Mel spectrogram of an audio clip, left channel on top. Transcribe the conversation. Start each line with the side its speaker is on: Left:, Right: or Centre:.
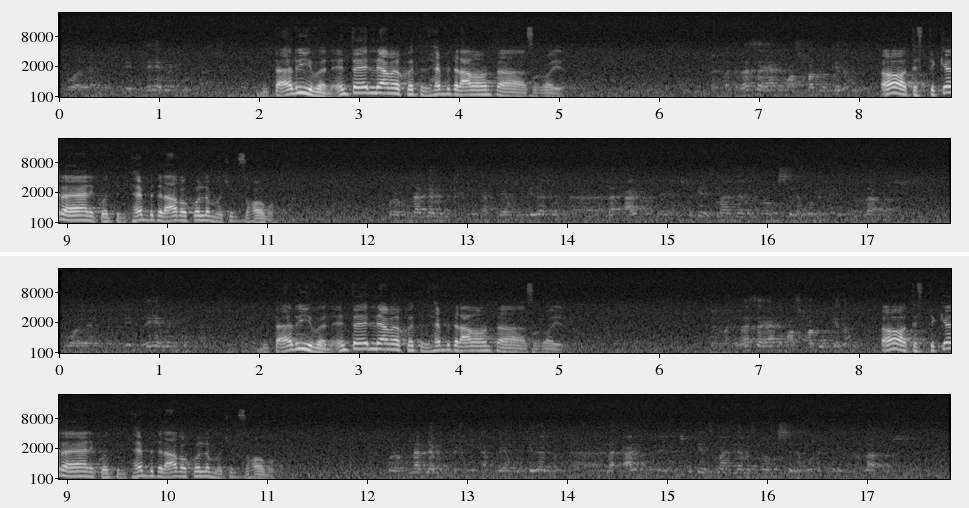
Right: يعني ليه- زهق منكم يعني <laughs>
Centre: تقريبا انت ايه اللعبة اللي كنت بتحب تلعبها وانت صغير
Right: في المدرسه يعني مع اصحابي وكده
Centre: اه تفتكرها يعني كنت بتحب تلعبها كل ما تشوف صحابك
Right: كنا بنلعب لعبه تخمين افلام وكده كنا لا عارف انت انا مش فاكر اسمها اللعبه اسمها نص ليمونه تقريبا او لا مش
